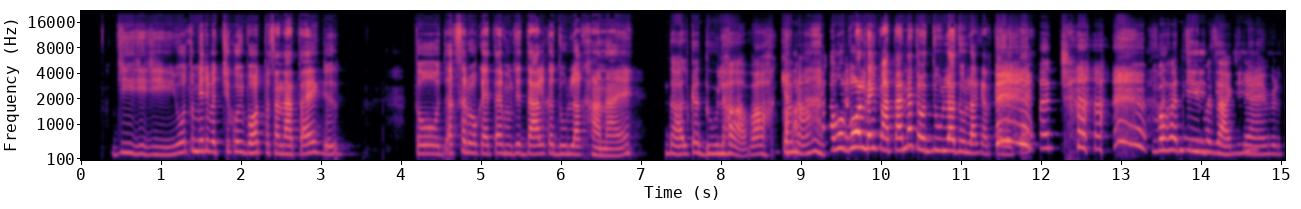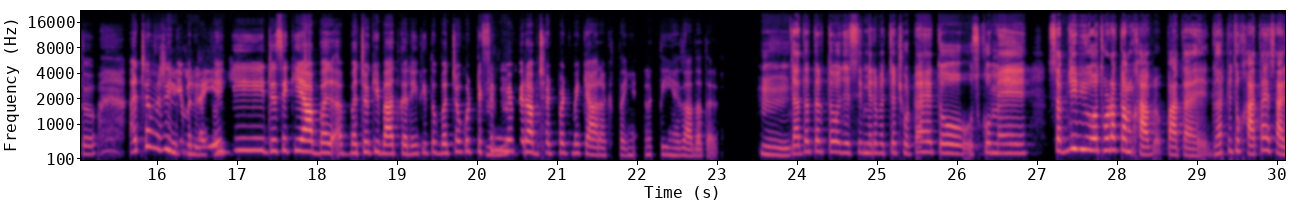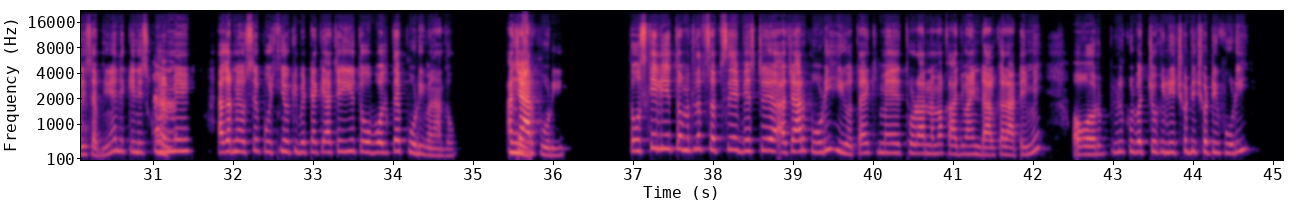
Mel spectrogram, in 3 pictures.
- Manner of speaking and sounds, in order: chuckle; joyful: "अब वो बोल नहीं पाता है ना, तो दूल्हा-दूल्हा करता रहता है"; laughing while speaking: "है?"; laughing while speaking: "अच्छा"; in English: "बेस्ट"
- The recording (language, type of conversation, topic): Hindi, podcast, बिना तैयारी के जब जल्दी खाना बनाना पड़े, तो आप इसे कैसे संभालते हैं?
